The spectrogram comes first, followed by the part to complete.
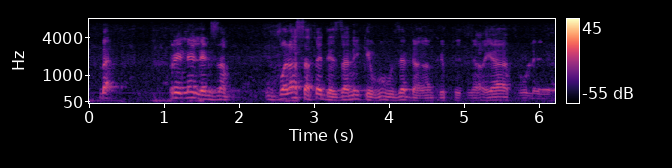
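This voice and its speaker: A man at a fairly slow pace, with long, frequent pauses, very wide pitch swings and noticeable background noise. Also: medium pitch for a man. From Mali. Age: 70s. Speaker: retired baker and diaspora entrepreneur. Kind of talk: interview conversation.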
